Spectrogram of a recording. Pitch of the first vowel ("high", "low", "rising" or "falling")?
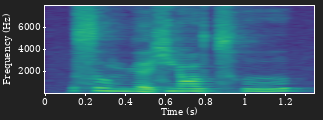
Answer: falling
